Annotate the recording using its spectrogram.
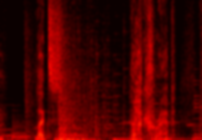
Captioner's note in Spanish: Sonido de ruptura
